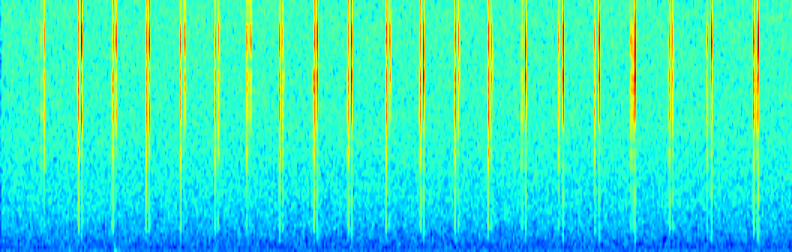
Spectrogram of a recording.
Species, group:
Antaxius spinibrachius
Orthoptera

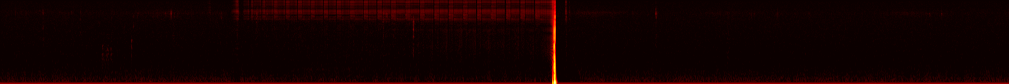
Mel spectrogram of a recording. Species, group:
Odontura maroccana
Orthoptera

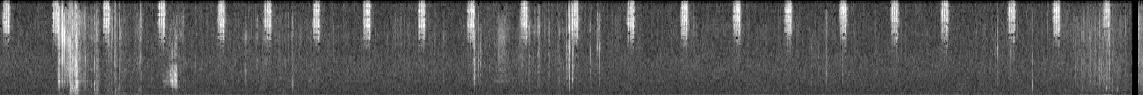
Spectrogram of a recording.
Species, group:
Pholidoptera griseoaptera
Orthoptera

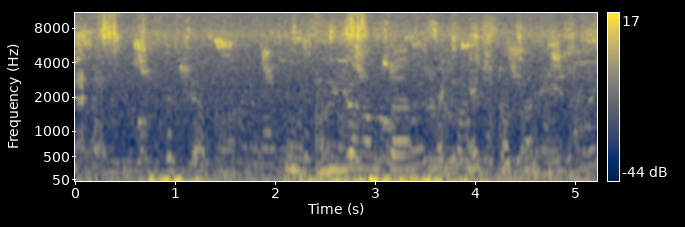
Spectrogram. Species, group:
Chorthippus brunneus
Orthoptera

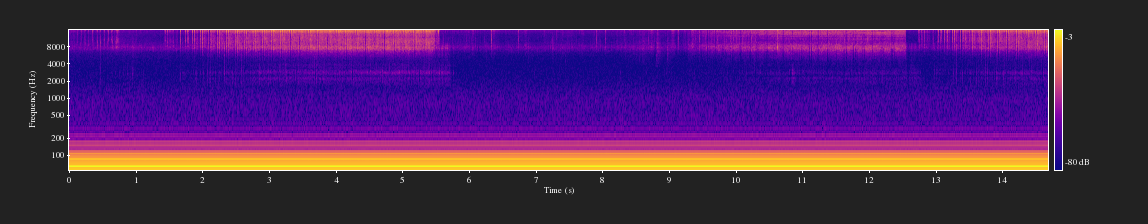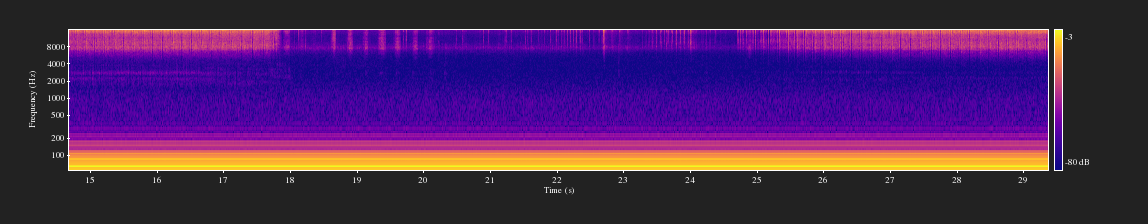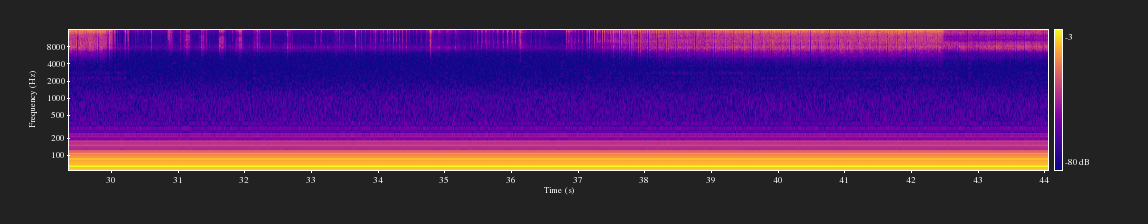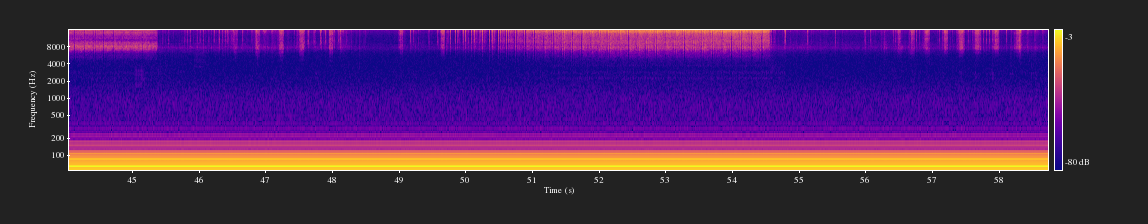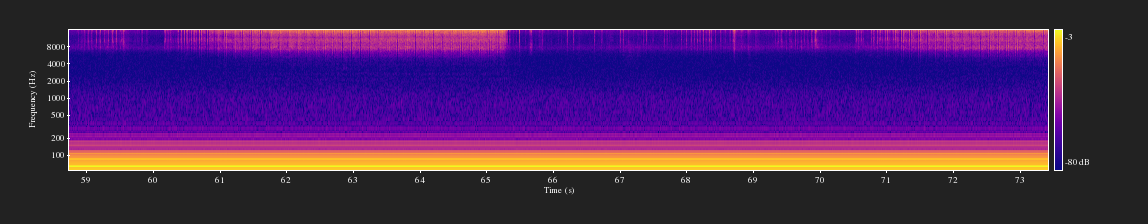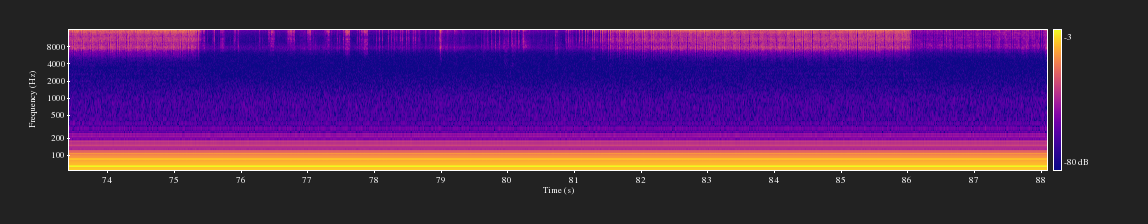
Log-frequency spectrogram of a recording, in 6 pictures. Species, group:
Gomphocerippus rufus
Orthoptera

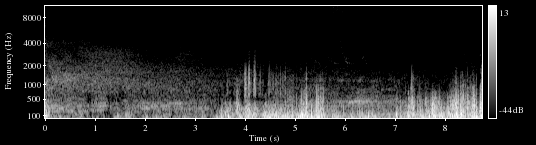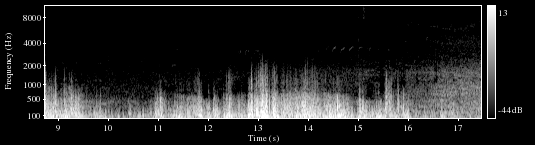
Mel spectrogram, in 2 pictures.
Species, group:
Yoyetta celis
Cicadidae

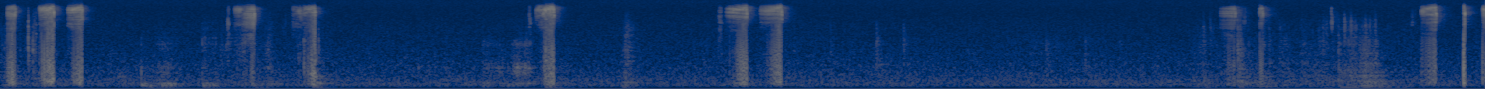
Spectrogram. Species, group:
Barbitistes yersini
Orthoptera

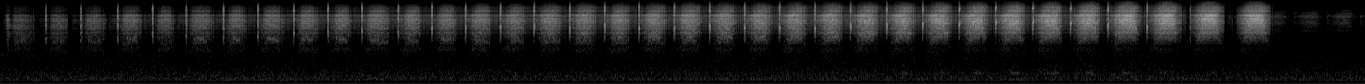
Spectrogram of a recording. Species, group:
Chorthippus mollis
Orthoptera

